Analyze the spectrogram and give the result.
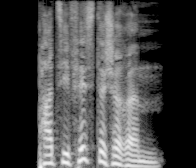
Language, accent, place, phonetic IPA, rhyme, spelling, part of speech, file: German, Germany, Berlin, [pat͡siˈfɪstɪʃəʁəm], -ɪstɪʃəʁəm, pazifistischerem, adjective, De-pazifistischerem.ogg
- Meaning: strong dative masculine/neuter singular comparative degree of pazifistisch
